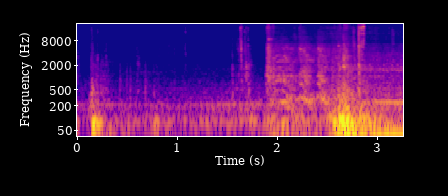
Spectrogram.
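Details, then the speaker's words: Ford Ranger diesel right after a fuel filter element replacement, with the housing primed by cycling the ignition: a brief crank catches almost at once and settles into an even, low idle. A normal start. "as you can see, starts all straight away."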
